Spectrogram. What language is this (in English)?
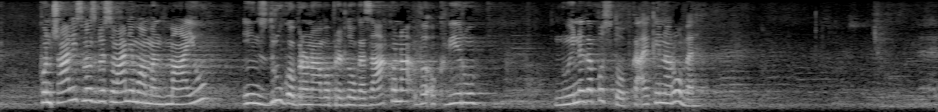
Slovenian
